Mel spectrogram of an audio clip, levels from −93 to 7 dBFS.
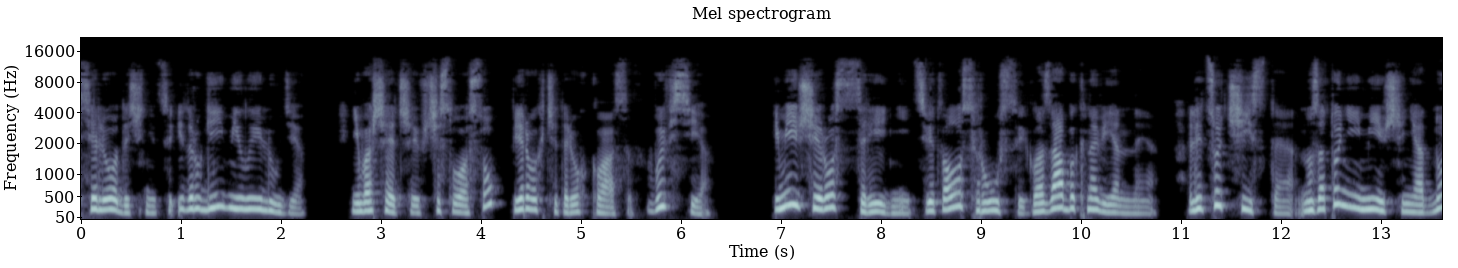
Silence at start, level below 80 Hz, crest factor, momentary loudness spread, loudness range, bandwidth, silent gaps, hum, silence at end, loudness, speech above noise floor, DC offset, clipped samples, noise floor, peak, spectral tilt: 0 s; -66 dBFS; 16 dB; 10 LU; 3 LU; 14 kHz; 2.27-2.56 s, 6.38-6.89 s, 10.79-10.92 s; none; 0 s; -23 LUFS; over 68 dB; under 0.1%; under 0.1%; under -90 dBFS; -6 dBFS; -5.5 dB/octave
